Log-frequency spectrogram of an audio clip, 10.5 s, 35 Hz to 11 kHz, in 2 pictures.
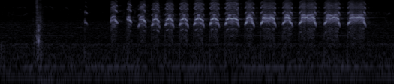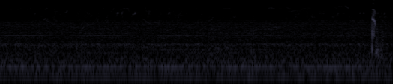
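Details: Osprey at its nest in Charlo, Montana, recorded by a nest camera on 10 July 2018, where a pair is nesting: a rapid run of about fourteen sharp, whistled chirps over three and a half seconds, swelling louder, then near silence with a few faint knocks.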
